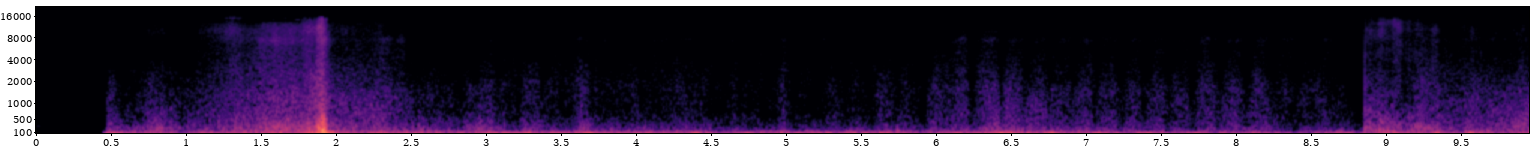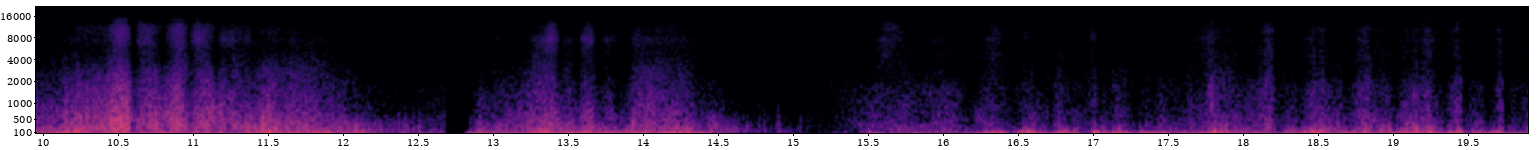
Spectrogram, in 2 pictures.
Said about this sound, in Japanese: 一旦タオルで泡を取っちゃいますね。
